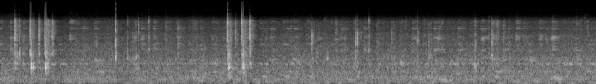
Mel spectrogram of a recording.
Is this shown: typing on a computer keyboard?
yes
